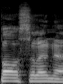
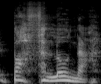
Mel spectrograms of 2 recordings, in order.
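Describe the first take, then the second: First: It is said with a plain English accent. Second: It is said with an exaggerated Spanish accent. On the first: "When they read Barcelona" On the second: "suddenly turn extremely Spanish"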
